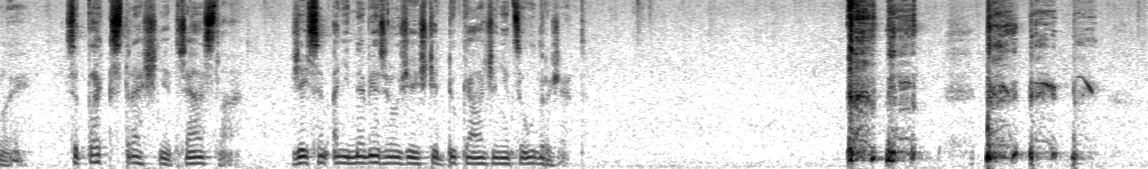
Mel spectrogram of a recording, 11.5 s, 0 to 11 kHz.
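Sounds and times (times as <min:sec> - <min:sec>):
speech: 0:00.0 - 0:06.0
injured man coughing harshly: 0:08.5 - 0:11.1.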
